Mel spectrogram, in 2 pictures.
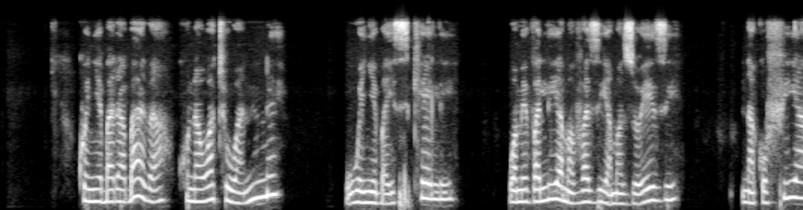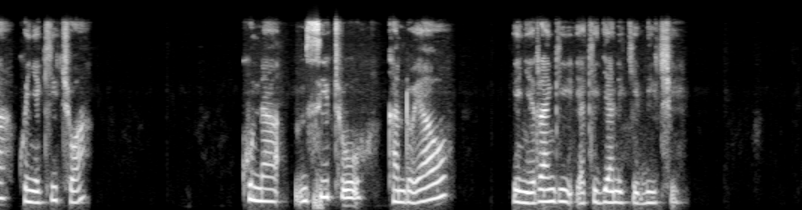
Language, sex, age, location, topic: Swahili, female, 25-35, Nairobi, government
